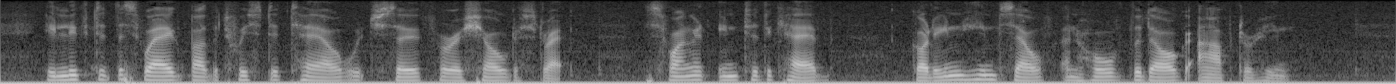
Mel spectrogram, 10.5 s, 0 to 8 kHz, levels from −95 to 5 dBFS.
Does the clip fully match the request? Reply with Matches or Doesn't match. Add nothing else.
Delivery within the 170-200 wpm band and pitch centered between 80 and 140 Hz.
Doesn't match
